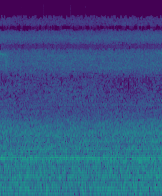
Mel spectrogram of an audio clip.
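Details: RV furnace blower fan switched on from inside after dirt dauber debris was cleared from the unit that kept it from lighting; smooth, even rush of air with faint steady hum, no rubbing or rattling, sail switch moving from airflow; healthy blower.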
